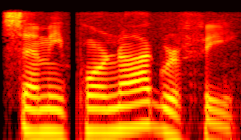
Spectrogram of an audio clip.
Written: semipornography

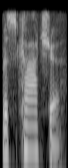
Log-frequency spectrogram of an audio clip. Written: viscacha

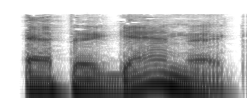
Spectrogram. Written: epigamic

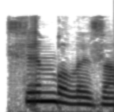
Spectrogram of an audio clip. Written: symbolism

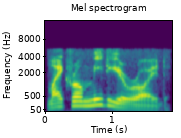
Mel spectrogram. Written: micrometeoroid

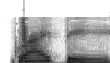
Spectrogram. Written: gripy

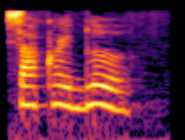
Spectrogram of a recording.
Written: sacre bleu

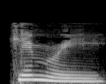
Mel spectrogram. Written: Kymry

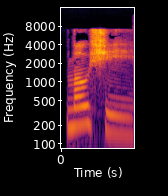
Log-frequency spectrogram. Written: Moshi

